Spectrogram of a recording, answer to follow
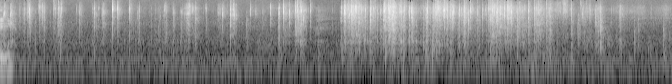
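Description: Plastic packaging of a sticker pack crinkling as it is handled and opened by hand: scattered sharp crackles for the first few seconds, then a few seconds of denser, continuous crinkling.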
